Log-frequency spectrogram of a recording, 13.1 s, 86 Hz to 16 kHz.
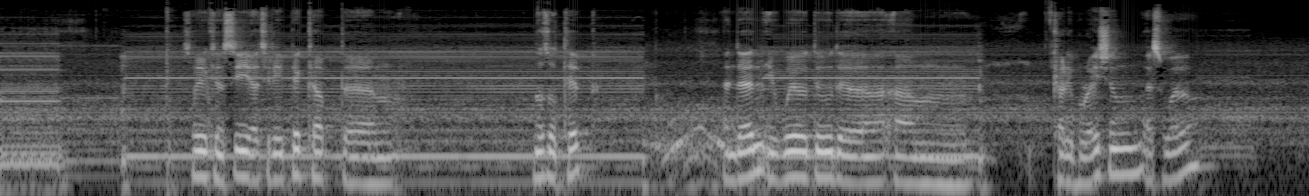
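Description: Stepper motors of a 3D printer whine and buzz in changing tones as the print head moves.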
